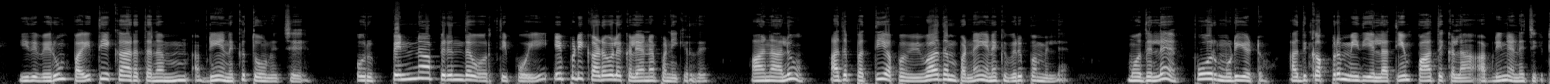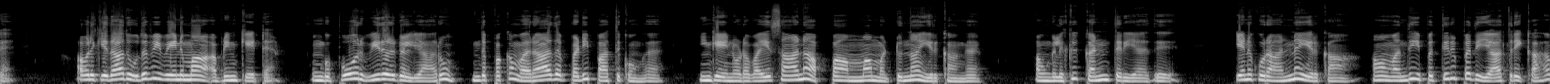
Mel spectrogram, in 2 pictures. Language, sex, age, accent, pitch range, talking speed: Tamil, female, 30-49, native, 165-220 Hz, 130 wpm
